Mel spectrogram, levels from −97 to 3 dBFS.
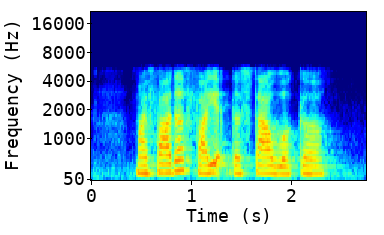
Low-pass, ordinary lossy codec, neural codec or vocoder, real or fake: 5.4 kHz; Opus, 16 kbps; none; real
